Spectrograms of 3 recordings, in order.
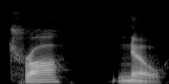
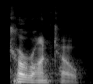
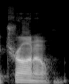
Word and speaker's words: Toronto: time zone as torono and that's how you pronounce it TR no Toronto Toronto Toronto not Toronto so if if you're ever having to use the the name of the city in a conversation again just say Tonto and people will be really impressed it'll sound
